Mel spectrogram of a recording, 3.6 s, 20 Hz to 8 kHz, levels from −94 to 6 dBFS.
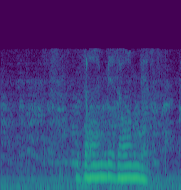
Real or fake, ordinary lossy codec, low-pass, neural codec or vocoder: real; AAC, 16 kbps; 7.2 kHz; none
